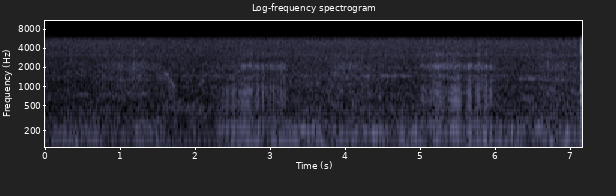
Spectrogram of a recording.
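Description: Deep, rumbling snores on each breath, two loud cycles over low steady room noise; ordinary snoring.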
